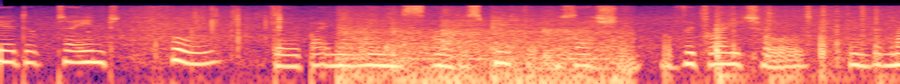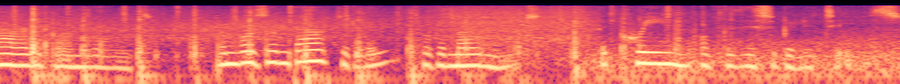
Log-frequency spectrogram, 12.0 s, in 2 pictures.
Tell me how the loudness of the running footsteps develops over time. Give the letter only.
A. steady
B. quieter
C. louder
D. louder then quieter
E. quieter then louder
B.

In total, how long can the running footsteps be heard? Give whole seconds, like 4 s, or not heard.
10 s.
